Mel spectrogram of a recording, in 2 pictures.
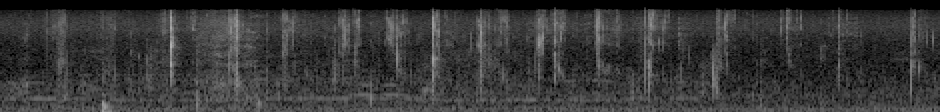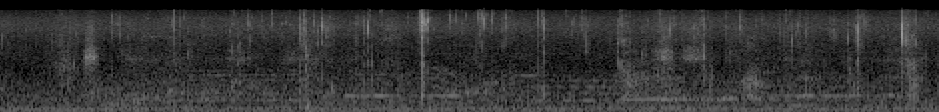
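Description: A child chewing soft steamed rice cake (bhapa pitha), with many short wet mouth clicks and smacks. One loud thump about a second in, as the plastic cup is set down on the table.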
